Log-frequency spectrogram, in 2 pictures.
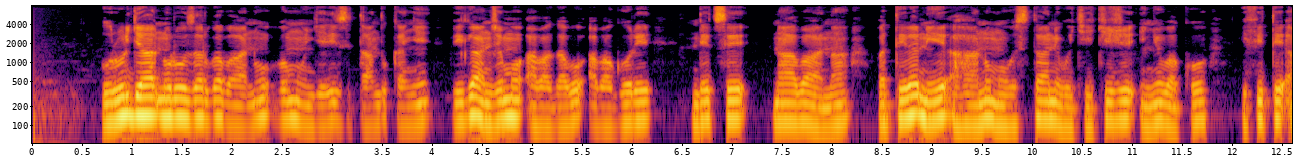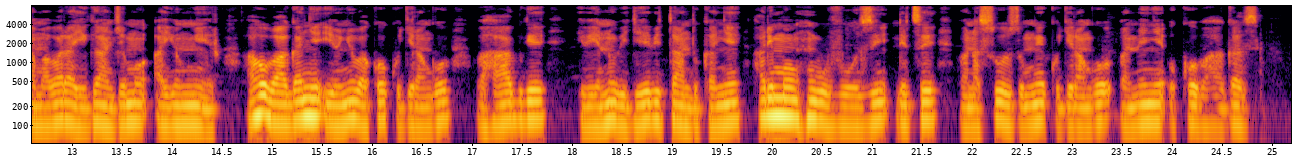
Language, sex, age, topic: Kinyarwanda, male, 18-24, health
